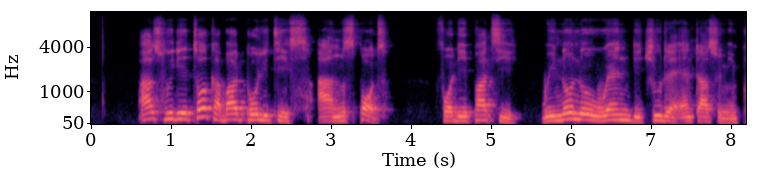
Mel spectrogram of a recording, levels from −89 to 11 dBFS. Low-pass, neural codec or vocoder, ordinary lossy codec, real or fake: 10.8 kHz; autoencoder, 48 kHz, 128 numbers a frame, DAC-VAE, trained on Japanese speech; Opus, 24 kbps; fake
